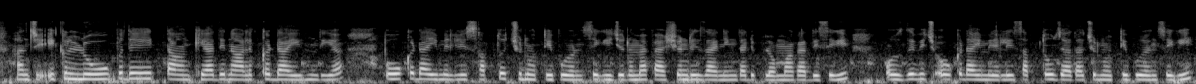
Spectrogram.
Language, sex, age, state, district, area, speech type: Punjabi, female, 18-30, Punjab, Gurdaspur, urban, spontaneous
